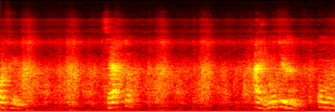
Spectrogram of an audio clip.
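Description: A man's karate uniform swishes sharply with quick punches and kicks.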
